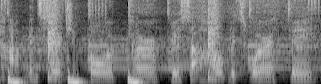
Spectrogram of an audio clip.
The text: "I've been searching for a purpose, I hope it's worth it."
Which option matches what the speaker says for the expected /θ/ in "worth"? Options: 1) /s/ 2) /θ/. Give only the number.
2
